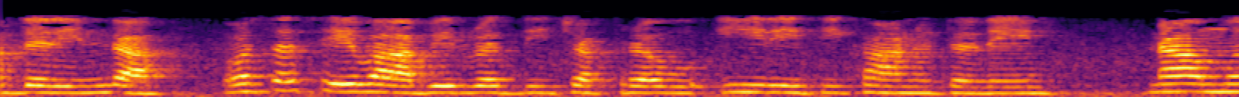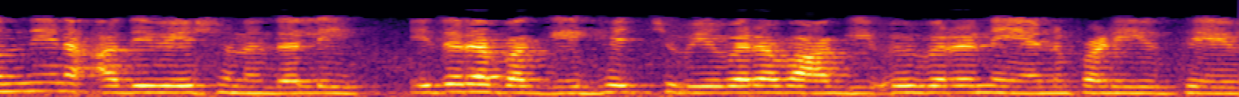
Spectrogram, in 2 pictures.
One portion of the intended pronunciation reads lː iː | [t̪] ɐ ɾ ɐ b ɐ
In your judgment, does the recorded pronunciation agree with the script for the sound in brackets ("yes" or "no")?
no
